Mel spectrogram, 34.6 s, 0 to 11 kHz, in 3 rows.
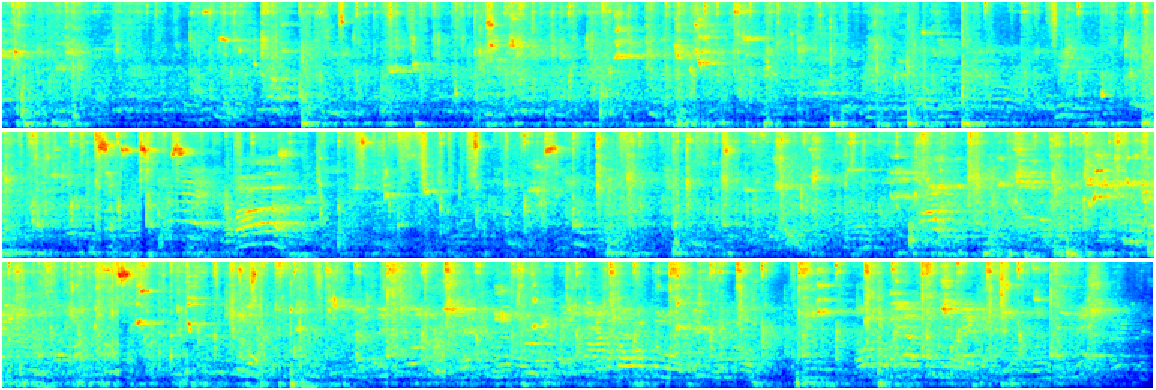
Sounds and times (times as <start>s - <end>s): Speech: 0.0s - 17.7s, 18.3s - 34.5s.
